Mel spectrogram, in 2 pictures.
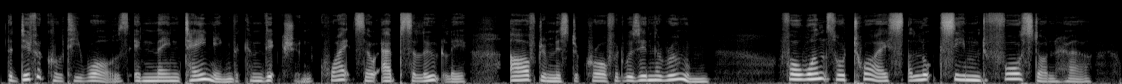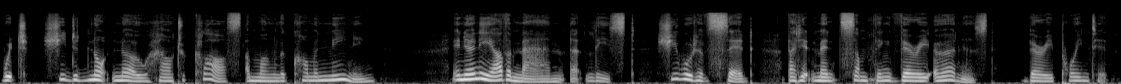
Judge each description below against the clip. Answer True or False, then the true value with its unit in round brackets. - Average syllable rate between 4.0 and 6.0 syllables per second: True (4.5 syllables/s)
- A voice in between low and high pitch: True (170 Hz)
